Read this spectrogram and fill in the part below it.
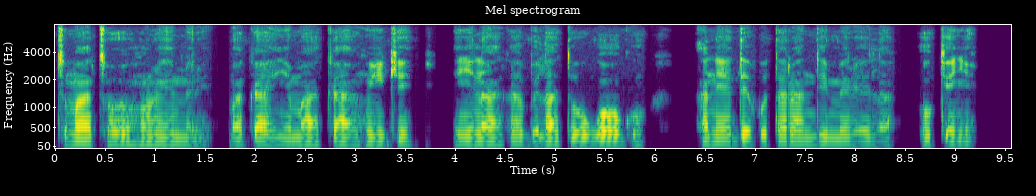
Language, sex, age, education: Igbo, male, 15-29, tertiary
